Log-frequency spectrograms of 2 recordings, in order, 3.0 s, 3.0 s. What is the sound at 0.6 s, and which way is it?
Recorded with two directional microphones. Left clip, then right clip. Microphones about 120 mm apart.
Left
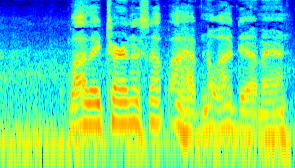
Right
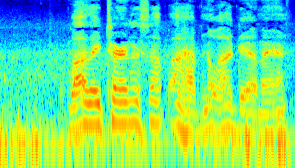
Speech, 15° left (ahead or behind).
